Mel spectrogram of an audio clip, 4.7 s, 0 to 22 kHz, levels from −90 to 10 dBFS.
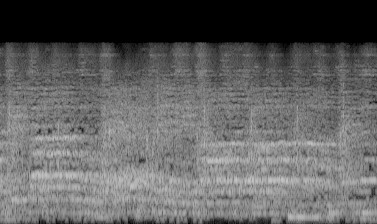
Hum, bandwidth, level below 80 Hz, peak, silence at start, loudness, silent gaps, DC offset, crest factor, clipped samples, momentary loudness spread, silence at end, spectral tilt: none; 10 kHz; -52 dBFS; -4 dBFS; 0 s; -16 LUFS; none; under 0.1%; 12 dB; under 0.1%; 3 LU; 0 s; -3 dB/octave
